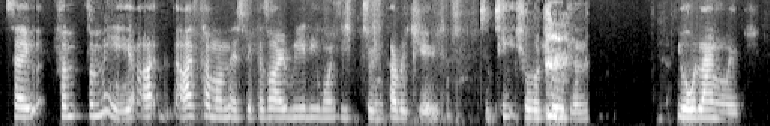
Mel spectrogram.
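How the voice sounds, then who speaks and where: A woman's voice: mid-range voice, steady tone, normal speed, warm tone, low-quality recording. A middle-aged woman with a British accent, sharing personal reflections in an earnest, heartfelt way and often saying "you know" as she talks. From England. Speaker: panel guest.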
